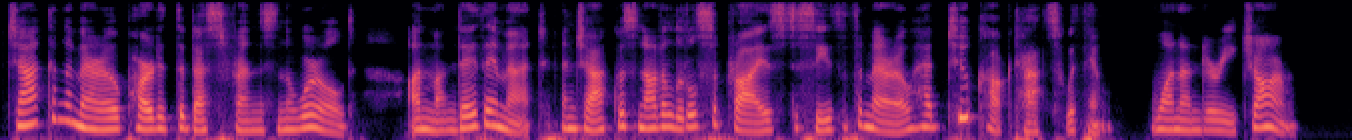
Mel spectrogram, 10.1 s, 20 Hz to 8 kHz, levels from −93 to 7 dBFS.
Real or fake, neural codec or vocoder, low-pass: fake; autoencoder, 48 kHz, 32 numbers a frame, DAC-VAE, trained on Japanese speech; 7.2 kHz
